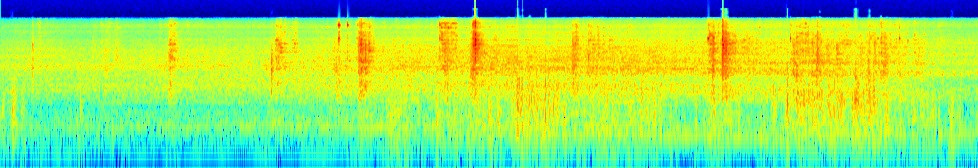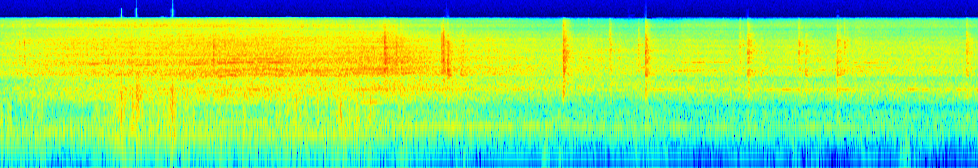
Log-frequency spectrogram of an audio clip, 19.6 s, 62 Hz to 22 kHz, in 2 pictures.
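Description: JCB 416S wheel loader's diesel engine running and working under changing load as it pushes grass silage with a grass rake, its pitch rising and falling, with scattered sharp clicks and knocks.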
